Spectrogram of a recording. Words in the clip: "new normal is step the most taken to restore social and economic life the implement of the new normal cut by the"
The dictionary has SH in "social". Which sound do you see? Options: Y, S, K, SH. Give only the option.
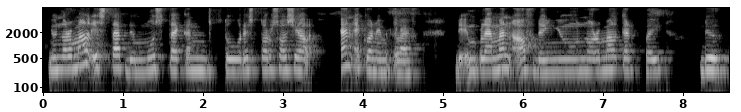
S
